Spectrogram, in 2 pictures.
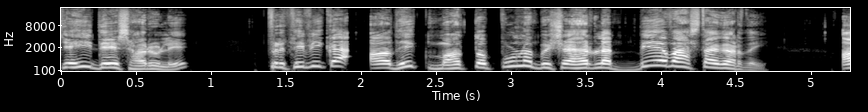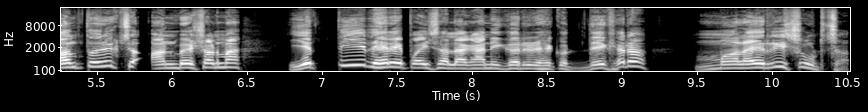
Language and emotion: Nepali, angry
